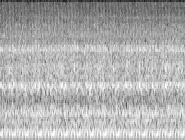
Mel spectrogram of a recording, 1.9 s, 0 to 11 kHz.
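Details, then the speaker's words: Car, warm engine at idle (cold it clanks around 2,000 rpm): busy idle with fast faint valve clatter and occasional light clank; engine clank and valve clatter, cause unclear. "once it warms up then you can hear it at idle flanking around I can hear it a little bit there's also some other valve clatter and other noise"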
